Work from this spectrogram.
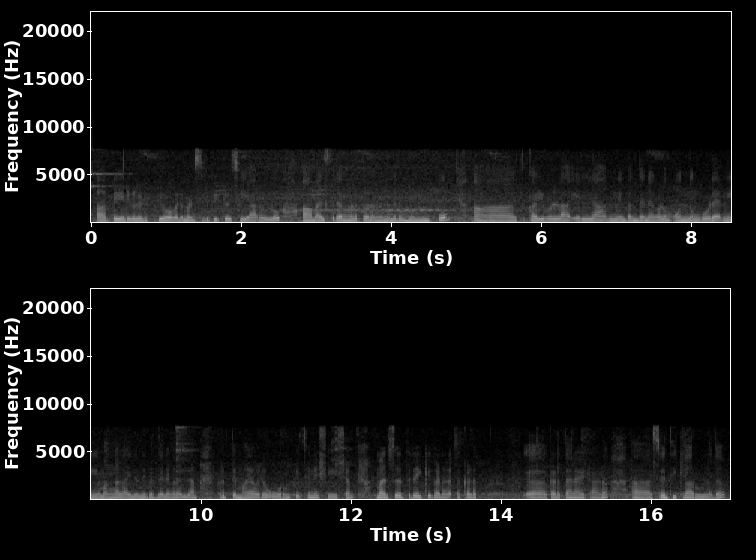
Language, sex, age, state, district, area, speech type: Malayalam, female, 18-30, Kerala, Alappuzha, rural, spontaneous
